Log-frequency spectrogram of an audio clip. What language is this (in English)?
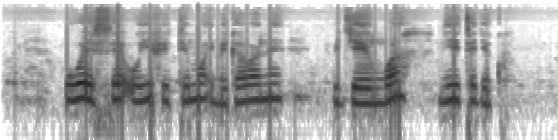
Kinyarwanda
